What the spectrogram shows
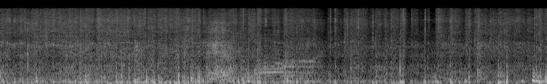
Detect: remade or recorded remade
